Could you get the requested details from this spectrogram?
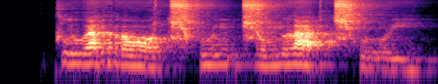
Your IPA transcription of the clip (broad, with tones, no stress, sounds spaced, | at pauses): k l u˦˥ a̯ r ɔː˨˩ t͡ɕʰ u˧ n t͡ɕ o˦˥ m l a˦˥ ʔ t͡ɕʰ uː˧ j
